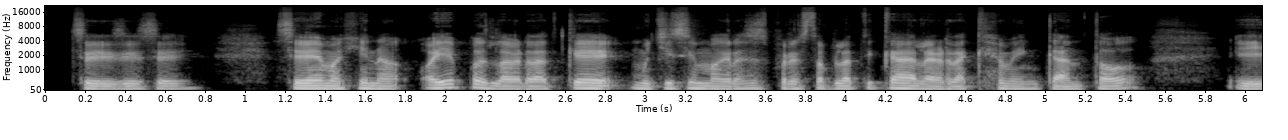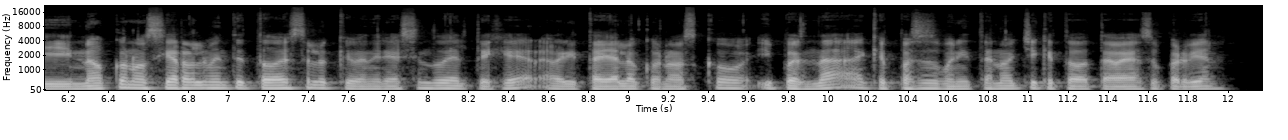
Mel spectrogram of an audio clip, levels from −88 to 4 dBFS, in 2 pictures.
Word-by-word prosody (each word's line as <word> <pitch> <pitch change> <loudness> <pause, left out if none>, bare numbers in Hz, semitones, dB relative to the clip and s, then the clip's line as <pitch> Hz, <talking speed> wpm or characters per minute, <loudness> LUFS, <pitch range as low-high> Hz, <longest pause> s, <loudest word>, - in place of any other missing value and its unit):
Sí, 110 -3 +2
sí, 115 +1 -1
sí. 115 +2 -4 0.4
Sí, - - 0
me 125 - +8
imagino. 115 -1 +1
Oye, 135 +4 +4
pues, 155 -4 +1
la 110 -2 +3
verdad 105 0 +1
que 125 -2 +3
muchísimas 120 -1 0
gracias 110 +1 -2
por - - -3
esta 110 - -1
plática. 125 +1 +2
La 110 - +2
verdad 105 0 +1
que 120 - -5
me 115 - -1
encantó 110 +3 -1 0.4
y 110 -2 +1
no 115 +2 +2
conocía 140 0 +2
realmente 140 0 +1
todo 130 0 +2
esto, 130 +1 0
lo 140 -1 -1
que 125 -3 -3
vendría 110 0 -2
siendo 125 +1 -3
del 120 -1 0
tejer. 125 +7 -3
Ahorita 110 -1 0
ya 110 - +4
lo 110 -1 0
conozco 110 +4 -3
y 130 - -5
pues 120 -3 +1
nada, 135 +5 -1
que 125 - -3
pases 120 -1 -2
bonita 110 0 -3
noche 120 +2 -2
y - - -11
que 120 - -3
todo 105 -2 -1
te - - -2
vaya 100 0 +1
superbién. 105 +2 -3
115 Hz, 245 wpm, -23 LUFS, 110-125 Hz, 0.4 s, me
